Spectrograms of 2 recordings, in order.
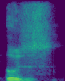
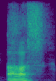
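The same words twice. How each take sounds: First: It is said in a Northern English accent. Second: It is said in standard received pronunciation.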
